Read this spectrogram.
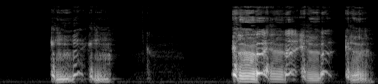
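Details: Congested barking cough, recently more congested, with suspected allergies: harsh, voiced, barking coughs, about six in two bouts.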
